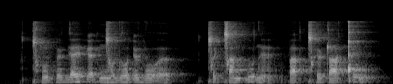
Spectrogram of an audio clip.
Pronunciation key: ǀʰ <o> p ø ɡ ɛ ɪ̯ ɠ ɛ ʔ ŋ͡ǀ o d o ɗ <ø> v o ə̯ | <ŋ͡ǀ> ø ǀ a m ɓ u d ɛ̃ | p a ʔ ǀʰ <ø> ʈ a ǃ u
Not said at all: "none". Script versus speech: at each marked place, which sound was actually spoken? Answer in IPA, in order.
õ, ø, ǀ, ø

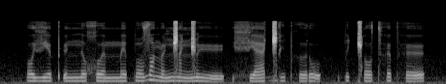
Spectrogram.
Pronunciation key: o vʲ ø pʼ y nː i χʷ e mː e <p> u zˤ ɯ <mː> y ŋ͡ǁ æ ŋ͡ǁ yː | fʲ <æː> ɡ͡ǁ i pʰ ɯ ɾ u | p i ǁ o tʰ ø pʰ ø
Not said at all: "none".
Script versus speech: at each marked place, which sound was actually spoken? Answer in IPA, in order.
p, ŋ, æː

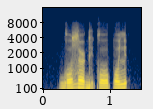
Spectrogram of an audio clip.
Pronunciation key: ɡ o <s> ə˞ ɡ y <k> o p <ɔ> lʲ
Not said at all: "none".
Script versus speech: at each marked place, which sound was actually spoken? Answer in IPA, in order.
z, k, o

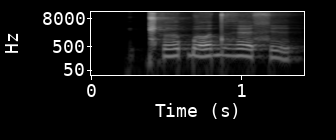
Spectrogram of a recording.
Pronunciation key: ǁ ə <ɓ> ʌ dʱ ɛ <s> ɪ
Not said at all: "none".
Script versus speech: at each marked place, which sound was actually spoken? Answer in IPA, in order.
ɓ, s

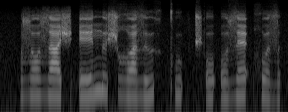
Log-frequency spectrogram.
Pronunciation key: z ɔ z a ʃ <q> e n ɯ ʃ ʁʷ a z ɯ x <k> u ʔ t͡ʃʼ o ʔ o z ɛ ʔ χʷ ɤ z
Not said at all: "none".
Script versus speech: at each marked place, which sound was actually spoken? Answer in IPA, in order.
ʔ, kʼ

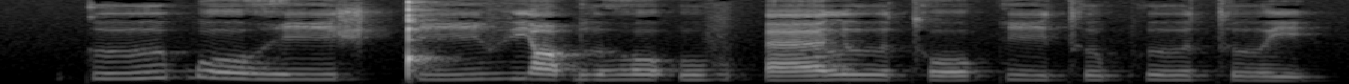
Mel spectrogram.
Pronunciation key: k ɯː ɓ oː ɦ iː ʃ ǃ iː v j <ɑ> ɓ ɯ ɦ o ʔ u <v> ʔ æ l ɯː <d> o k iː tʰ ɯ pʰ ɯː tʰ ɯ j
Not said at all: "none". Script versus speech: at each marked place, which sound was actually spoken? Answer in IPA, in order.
ɑ, v, tʰ

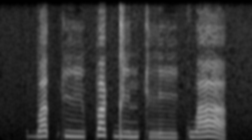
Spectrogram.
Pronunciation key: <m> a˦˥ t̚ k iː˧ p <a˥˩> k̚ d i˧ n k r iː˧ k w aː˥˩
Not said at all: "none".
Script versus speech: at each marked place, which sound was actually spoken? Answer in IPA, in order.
b, a˥˩

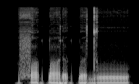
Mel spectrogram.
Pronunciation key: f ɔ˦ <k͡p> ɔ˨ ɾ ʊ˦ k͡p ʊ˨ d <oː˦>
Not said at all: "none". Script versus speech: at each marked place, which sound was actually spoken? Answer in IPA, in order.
k͡p, uː˦

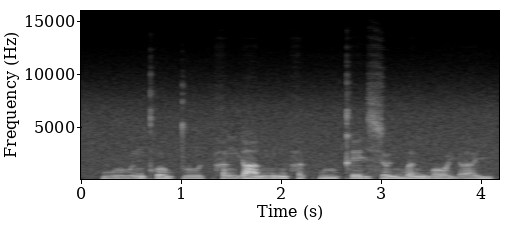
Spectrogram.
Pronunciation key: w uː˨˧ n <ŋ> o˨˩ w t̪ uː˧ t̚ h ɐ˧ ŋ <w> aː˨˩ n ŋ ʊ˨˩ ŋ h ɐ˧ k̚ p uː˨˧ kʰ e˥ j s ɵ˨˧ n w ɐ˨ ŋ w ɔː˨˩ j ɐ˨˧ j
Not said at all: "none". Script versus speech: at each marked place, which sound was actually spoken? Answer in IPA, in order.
kʰ, j

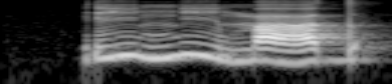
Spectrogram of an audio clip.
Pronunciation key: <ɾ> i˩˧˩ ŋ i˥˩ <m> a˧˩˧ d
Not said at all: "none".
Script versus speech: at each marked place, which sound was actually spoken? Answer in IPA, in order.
ɾ, m

